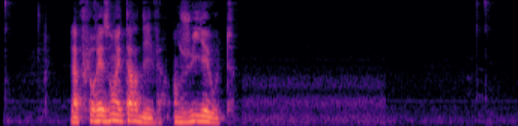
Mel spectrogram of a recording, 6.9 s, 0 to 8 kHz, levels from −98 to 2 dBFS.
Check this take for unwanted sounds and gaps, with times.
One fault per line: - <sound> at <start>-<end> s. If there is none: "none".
none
